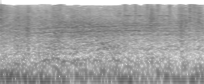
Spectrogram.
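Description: Trailer music over battle effects: a sharp explosion blast right at the start, with a deep rumble running on beneath and a few lighter impacts.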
